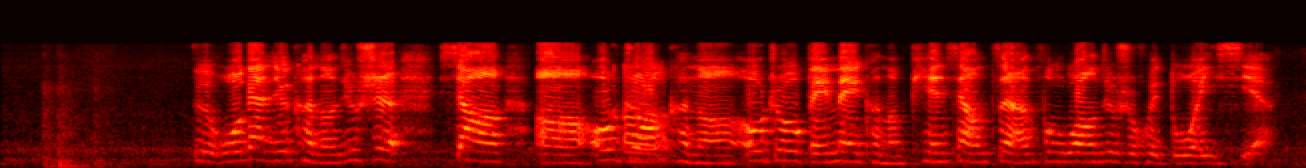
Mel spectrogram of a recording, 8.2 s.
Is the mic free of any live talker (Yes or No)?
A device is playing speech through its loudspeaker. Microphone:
No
